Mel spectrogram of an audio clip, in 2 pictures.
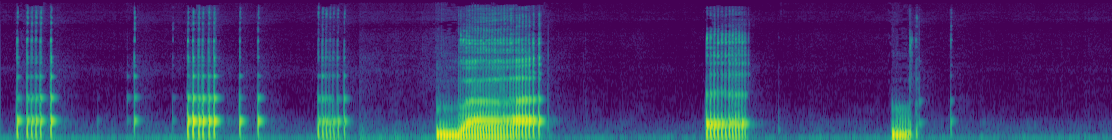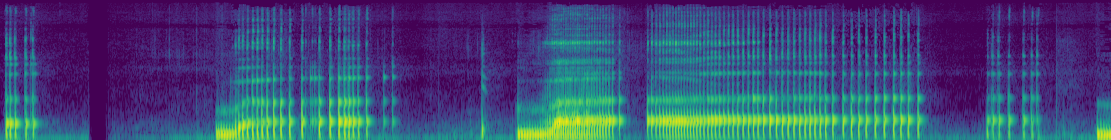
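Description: A series of short and longer voiced belches separated by quiet gaps: repeated burping.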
